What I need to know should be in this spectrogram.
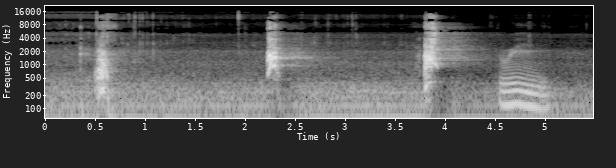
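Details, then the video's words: Maltese puppy named Louie reacting to squirrel videos, giving three sharp barks about a second and a half apart, then a short drawn-out whine, over a low steady household hum. "MALTESE PUPPY REACTING TO SQUIRREL VIDEOS"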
